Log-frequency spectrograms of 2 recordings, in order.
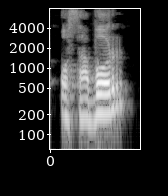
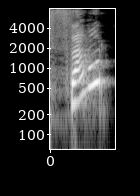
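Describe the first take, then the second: First: "sabor" said as sa-BOR; stress on last syllable. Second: "sabor" said as SA-bor; wrong stress, first syllable. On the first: Teacher offers children the right option, "sabor" stressed on BOR. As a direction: put the weight on BOR in "sabor". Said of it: "última". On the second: Teacher asks children which is right, "sabor" stressed on SA. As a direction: move the weight onto SA in "sabor". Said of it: "¿Es sabor o sabor?". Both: Shown as a demonstration.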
